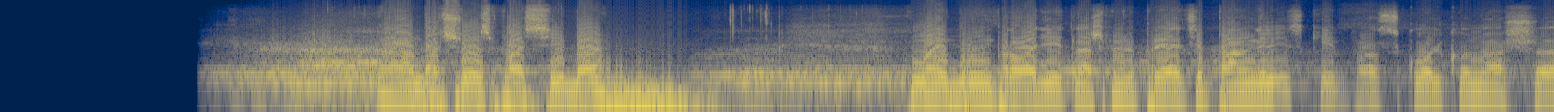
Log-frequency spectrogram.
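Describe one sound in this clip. A man speaks to an audience through a microphone in a large hall.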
